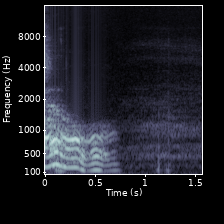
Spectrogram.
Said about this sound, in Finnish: Kato, siis kissalla on kiima. Niin nämä on leikkinyt, ihan, nämä on leikkinyt ihan hulluna keskenään nämä, niin kun nämä on aamusta iltaan niin tota, kurnutusta, että Joo. tätä just kuuluu varmaan sullekin asti.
